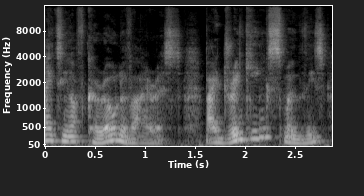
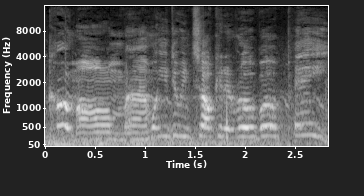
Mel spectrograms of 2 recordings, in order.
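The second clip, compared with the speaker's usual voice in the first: yelling across the room; 12 semitones higher, 10 dB louder than usual. Acted. Shouting at mate across room.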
